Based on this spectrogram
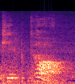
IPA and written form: ˈkiːp̚ ˈkɑːm (keep calm)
